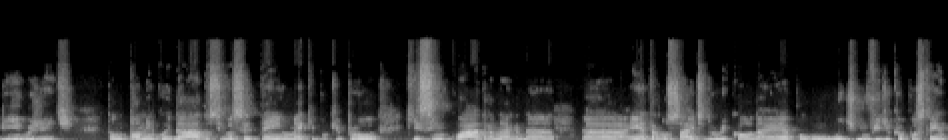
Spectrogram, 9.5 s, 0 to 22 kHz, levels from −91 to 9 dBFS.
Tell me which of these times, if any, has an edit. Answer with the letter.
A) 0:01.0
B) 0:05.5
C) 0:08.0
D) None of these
B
